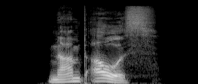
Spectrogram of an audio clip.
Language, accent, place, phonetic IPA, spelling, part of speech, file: German, Germany, Berlin, [ˌnaːmt ˈaʊ̯s], nahmt aus, verb, De-nahmt aus.ogg
- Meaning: second-person plural preterite of ausnehmen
